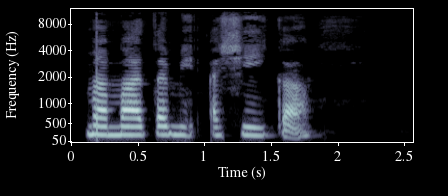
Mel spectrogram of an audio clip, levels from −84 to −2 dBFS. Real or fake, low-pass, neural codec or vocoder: real; 10.8 kHz; none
